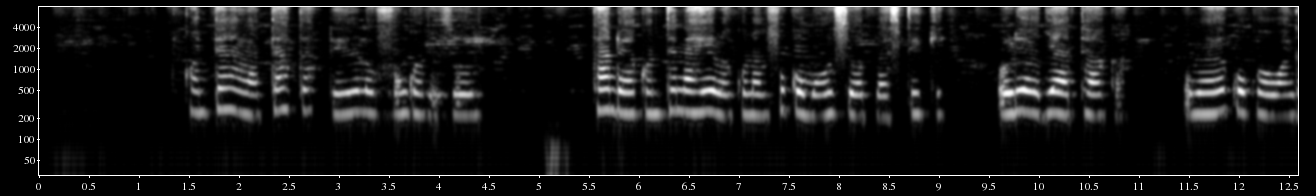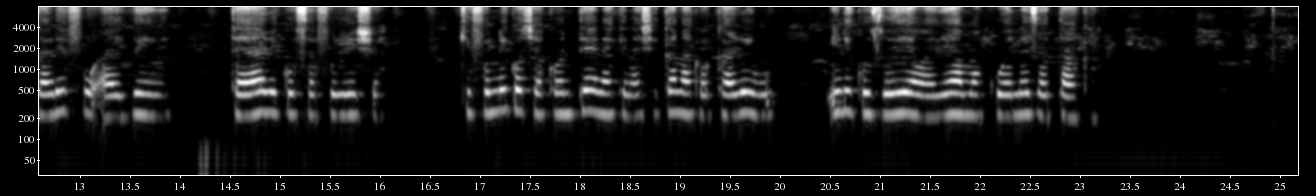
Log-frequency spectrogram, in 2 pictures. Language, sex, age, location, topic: Swahili, female, 18-24, Dar es Salaam, government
